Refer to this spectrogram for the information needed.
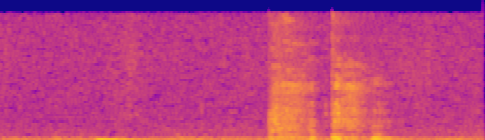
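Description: A short fit of coughing from a man with a lingering winter cough: two or three harsh, rapid bursts in quick succession, with no talking around them.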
